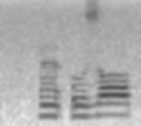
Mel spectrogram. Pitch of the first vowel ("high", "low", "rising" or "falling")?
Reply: low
